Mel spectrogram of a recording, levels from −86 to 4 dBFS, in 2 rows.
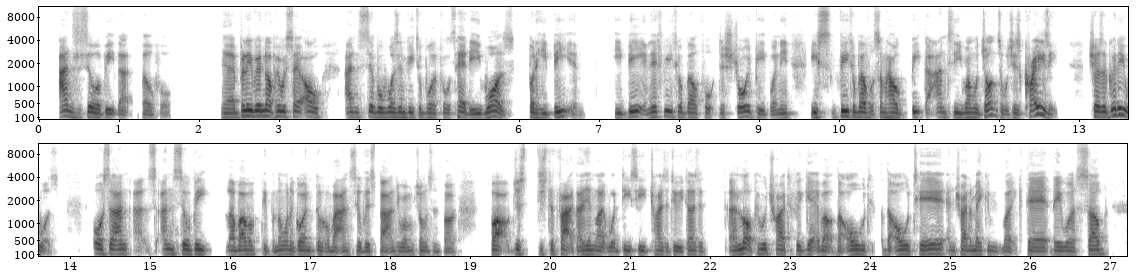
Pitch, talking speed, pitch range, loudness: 120 Hz, 255 wpm, 110-130 Hz, -27 LUFS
